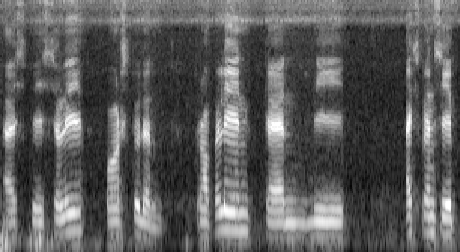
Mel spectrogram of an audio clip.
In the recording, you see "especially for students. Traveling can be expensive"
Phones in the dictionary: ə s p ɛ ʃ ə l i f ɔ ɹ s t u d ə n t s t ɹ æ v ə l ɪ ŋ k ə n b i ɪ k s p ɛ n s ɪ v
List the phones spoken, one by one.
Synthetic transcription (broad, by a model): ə s p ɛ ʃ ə l i f ɔ ɹ s t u d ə n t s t ɹ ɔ f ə l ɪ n k ə n b i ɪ k s p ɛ n s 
